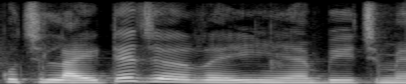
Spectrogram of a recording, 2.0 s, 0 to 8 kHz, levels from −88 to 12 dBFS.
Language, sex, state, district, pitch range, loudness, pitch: Hindi, male, Jharkhand, Garhwa, 205-235 Hz, -16 LUFS, 210 Hz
